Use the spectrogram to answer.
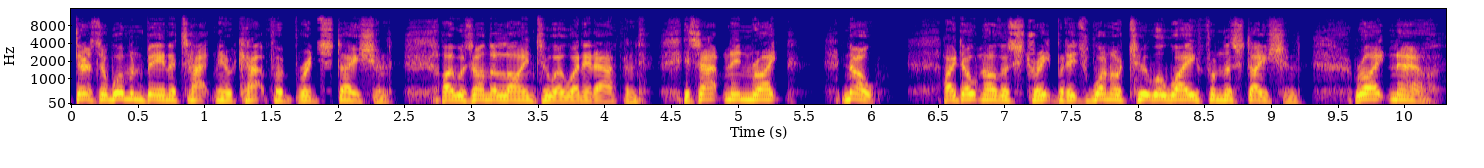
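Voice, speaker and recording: A man voicing a big detective who shouts urgently down a phone. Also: high-pitched, fairly quick, no echo, studio quality, voice pushed up. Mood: frantic shouting. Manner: bellowing, urgent. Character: desperate burly male detective, shouting.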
